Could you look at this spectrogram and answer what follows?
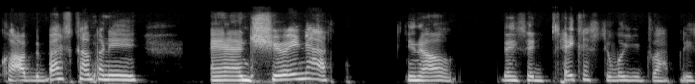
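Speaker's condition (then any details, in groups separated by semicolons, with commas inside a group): Cerebral palsy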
